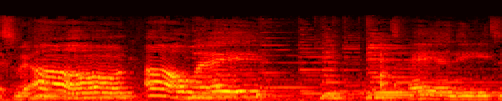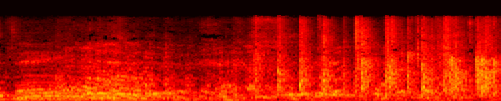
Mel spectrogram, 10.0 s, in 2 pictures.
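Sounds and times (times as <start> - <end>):
speech: 0.0 - 6.5
laughter: 5.6 - 9.6
hand clapping: 7.5 - 10.0.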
